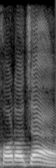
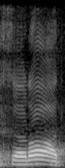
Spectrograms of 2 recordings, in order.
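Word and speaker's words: إخراج: Janganlah kharaja. Bacanya salah ya. Li ikhraj. Akhraja yukhriju ikhrajan li ikhraji hurufil hijaiyati.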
